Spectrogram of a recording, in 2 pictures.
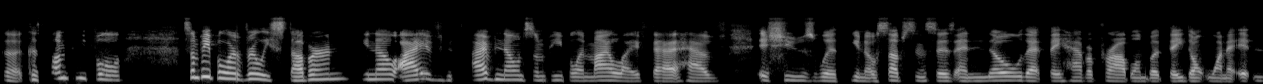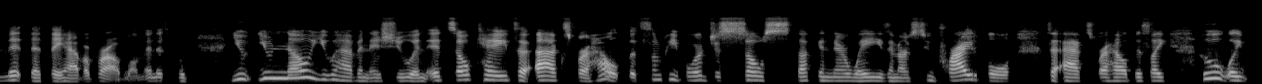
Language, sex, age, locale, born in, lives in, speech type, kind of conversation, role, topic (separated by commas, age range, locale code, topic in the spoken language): English, female, 25-29, en-US, United States, United States, conversation, advice, advisor, How can I maintain and deepen a renewed friendship after reconnecting with an old friend?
